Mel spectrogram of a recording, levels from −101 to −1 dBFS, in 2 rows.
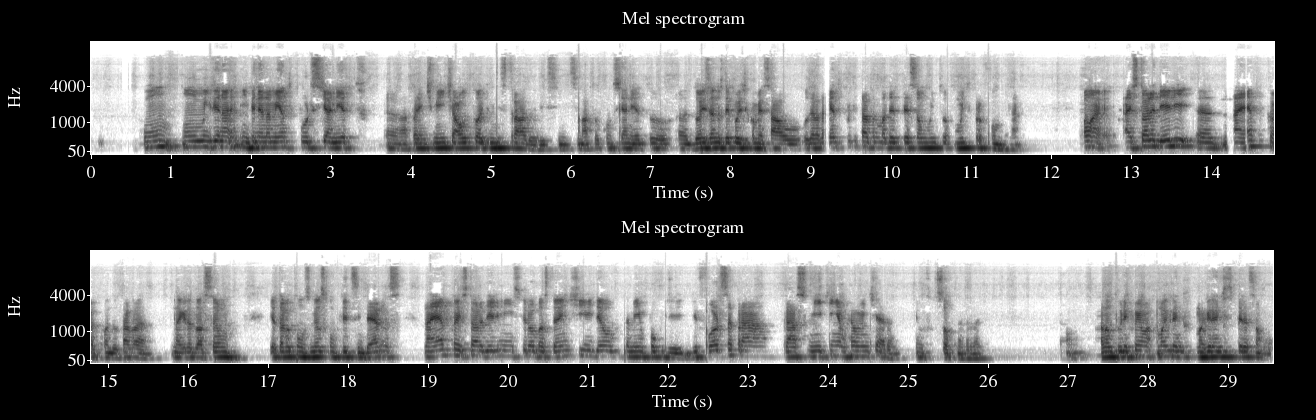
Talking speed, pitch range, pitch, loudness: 185 wpm, 125-150 Hz, 135 Hz, -21 LUFS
